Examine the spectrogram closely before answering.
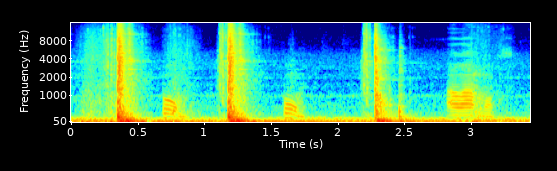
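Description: Loud gunshots ring out one at a time.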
